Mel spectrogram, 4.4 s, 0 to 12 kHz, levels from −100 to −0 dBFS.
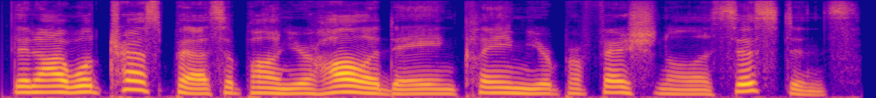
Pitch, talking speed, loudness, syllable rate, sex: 180 Hz, 165 wpm, -19 LUFS, 5.3 syllables/s, female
